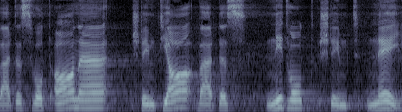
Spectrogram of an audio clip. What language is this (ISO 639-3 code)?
gsw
